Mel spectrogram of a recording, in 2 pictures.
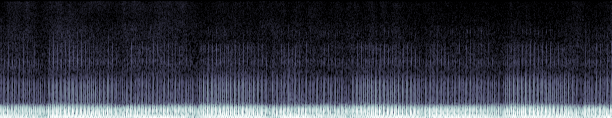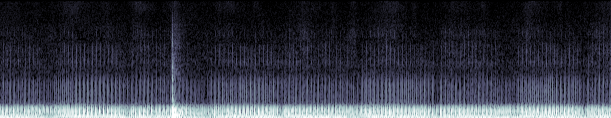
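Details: Massaged cat purring contentedly, a deep buzzing rumble pulsing with each inhale and exhale, interrupted once near the eighth second by a brief sharp click.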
